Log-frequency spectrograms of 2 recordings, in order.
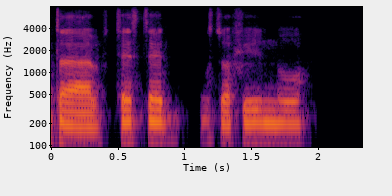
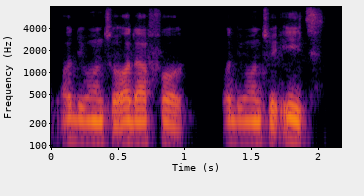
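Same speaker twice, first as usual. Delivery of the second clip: ordinary talk, nothing marked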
